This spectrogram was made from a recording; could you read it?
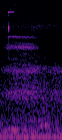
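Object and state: Nothing is struck.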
